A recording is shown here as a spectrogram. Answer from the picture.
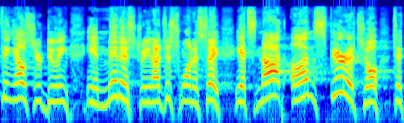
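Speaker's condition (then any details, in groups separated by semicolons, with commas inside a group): No condition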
